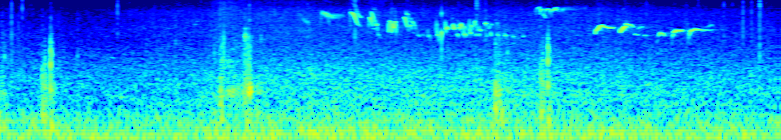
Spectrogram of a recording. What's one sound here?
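A wooden drawer slides open and shut.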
